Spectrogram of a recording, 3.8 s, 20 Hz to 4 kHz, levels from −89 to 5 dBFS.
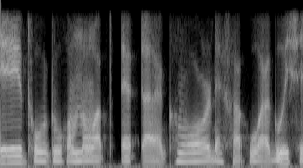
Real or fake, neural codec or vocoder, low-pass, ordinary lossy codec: fake; autoencoder, 22.05 kHz, a latent of 192 numbers a frame, VITS, trained on many speakers; 3.6 kHz; none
